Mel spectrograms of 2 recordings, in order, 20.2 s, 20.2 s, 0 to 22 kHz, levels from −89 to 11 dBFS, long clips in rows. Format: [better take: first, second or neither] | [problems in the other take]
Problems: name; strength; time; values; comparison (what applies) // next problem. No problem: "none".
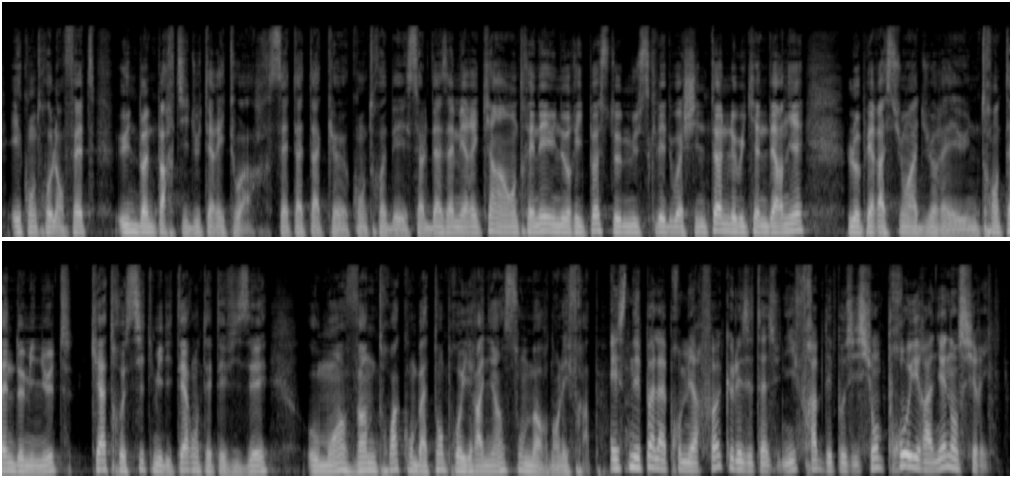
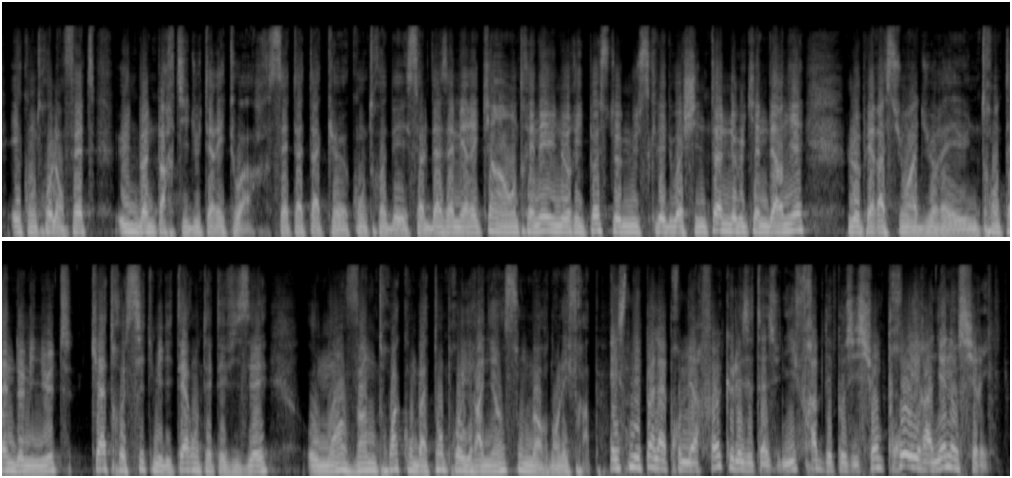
first | distortion; heavy; 8 dB below the speech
